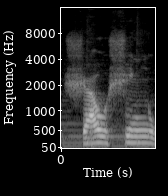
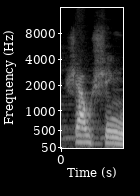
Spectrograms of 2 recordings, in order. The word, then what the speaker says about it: Shaoxing: we have something called Shia Shing wine I hope I'm pronouncing it right my Chinese isn't great but I believe the pronunciation is xaing wine it is very similar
